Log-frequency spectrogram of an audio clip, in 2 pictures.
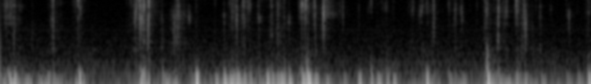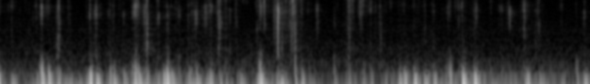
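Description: Long nails tap and scratch the waxy cells of a large oval beeswax honeycomb on a branch, held in both hands. Dense, irregular crackling scratches and quick taps mix dull low thumps with bright, crisp ticks that die away almost instantly, coming in uneven bursts throughout.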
